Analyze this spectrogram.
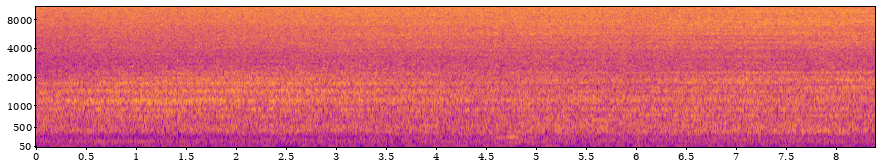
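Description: Steam hissing steadily out from beneath a steam locomotive beside its driving wheels, a loud, even blow of steam.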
